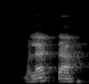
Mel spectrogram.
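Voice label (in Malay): "melatah", Malay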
